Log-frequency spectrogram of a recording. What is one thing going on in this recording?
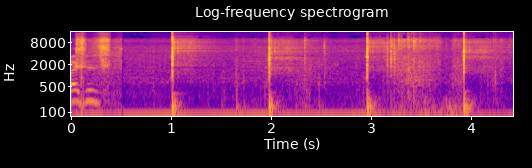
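An axe strikes a tree trunk with sharp, regular chops.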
